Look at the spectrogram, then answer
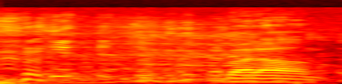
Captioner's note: audience laughing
